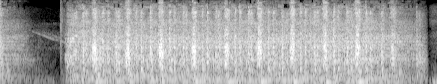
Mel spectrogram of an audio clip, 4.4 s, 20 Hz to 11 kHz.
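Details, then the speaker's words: 2005 Arctic Cat 400 4x4 automatic ATV, sat about two years, cranked on a borrowed jet ski battery: slow, labored cranking with rough clattering bursts about three a second that never catch; the starter solenoid needs replacing. "All right, well that starter solenoid definitely needs to be replaced."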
